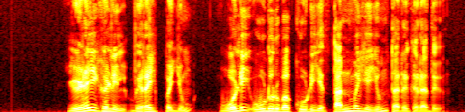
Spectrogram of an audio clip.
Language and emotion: Tamil, neutral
